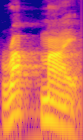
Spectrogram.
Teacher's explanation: so you pronounce the m but not the p right they are both bilabial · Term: homorganic sounds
